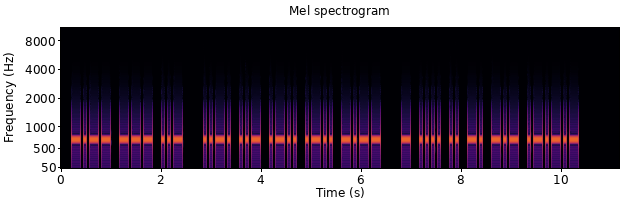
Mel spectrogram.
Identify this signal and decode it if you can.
Morse code, heard as a keyed tone, about 20 wpm, 700 Hz. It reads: YOU FULLY THINK.
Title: Sentences from Top 1300 Words 20wpm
